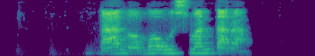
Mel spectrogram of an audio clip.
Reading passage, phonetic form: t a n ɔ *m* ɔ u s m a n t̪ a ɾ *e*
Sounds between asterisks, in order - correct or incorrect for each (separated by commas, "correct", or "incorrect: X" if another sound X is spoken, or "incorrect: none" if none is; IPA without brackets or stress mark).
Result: correct, incorrect: a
